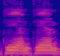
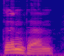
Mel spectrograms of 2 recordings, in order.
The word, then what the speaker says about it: Dindin: Outside of a Baron steal by Dindin, so that's how it's pronounced, not DN, but Dindin, stole a Baron with an Ornn ulti.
